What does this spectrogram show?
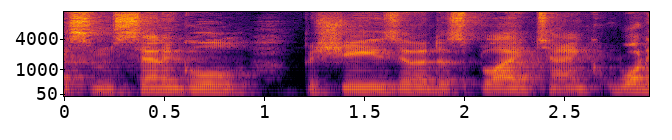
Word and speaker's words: Bichir: Bircher, just because we're Australian, we pronounce things wrong. Bichir is, I think Bichir is the right way to say it. I think Biker is the way the Latins pronounce it, because you know everything's scientific in Latin.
